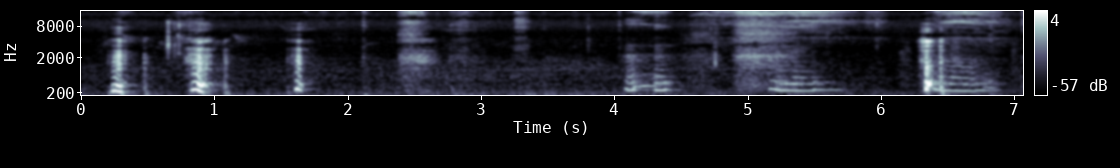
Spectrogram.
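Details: A 5-month-old baby sneezing while sitting: a few small, sharp infant sneezes mixed with soft breaths and baby sounds indoors; an ordinary baby sneeze.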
